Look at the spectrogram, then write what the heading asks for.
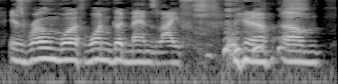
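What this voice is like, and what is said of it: Put-on movie-style accent. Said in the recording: “just in that accent... I got that from your accent”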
